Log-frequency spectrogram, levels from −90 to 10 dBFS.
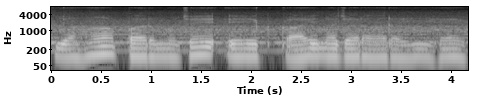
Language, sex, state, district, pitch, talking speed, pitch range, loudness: Hindi, male, Madhya Pradesh, Katni, 110 Hz, 130 wpm, 105-115 Hz, -19 LUFS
